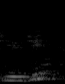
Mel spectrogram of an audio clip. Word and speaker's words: Huger: genuine South Carolinian if you know how to pronounce that correctly is Yuji so the Secretary of State buried their minister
